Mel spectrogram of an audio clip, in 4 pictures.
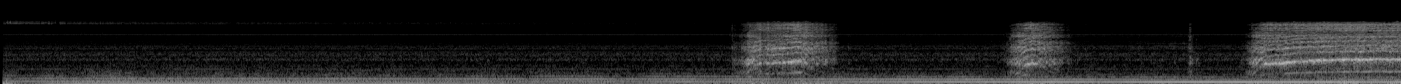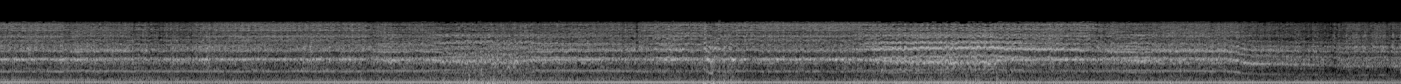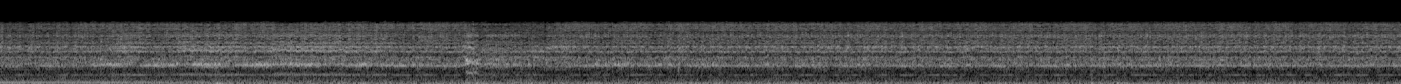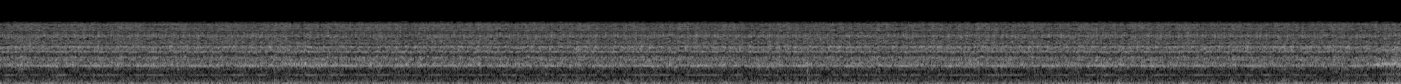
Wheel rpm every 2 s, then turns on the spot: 0, 0, 0, 20, 30, 10, 80, 160, 160, 160, 160, 160, 160, 130, 110, 110, 120, 120, 110, 110, 120, 120, 120, 120, 120, 110, 120, 120.
none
